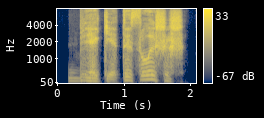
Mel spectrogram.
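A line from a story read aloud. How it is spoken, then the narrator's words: Hoarse rasp. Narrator (Russian): прохрипел я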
